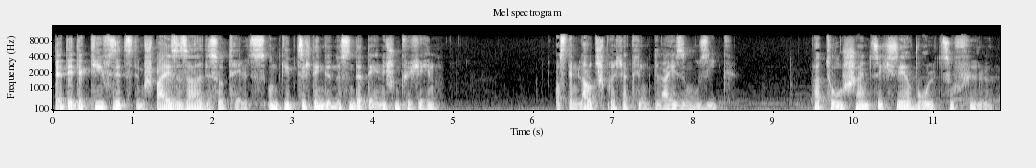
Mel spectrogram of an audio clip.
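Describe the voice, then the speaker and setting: A husky narrator of a detective radio play. His low voice tells the story deliberately, with lively rises and falls. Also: faint music behind. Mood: calm. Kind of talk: scripted radio drama narration.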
